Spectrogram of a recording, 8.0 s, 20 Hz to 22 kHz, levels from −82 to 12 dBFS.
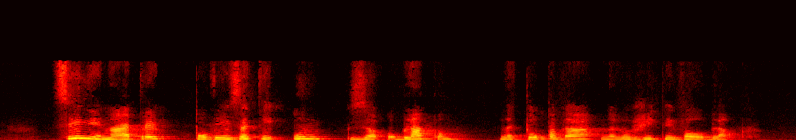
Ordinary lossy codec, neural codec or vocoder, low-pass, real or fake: AAC, 32 kbps; codec, 44.1 kHz, 2.6 kbps, DAC; 19.8 kHz; fake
